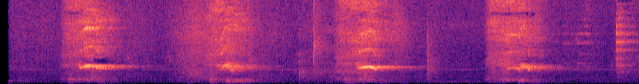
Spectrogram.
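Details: Small animal gives four short, high-pitched, wheezy huffs about a second apart; cough.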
